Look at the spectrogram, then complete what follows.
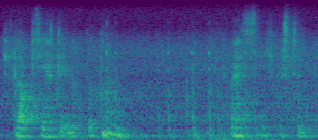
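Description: A woman answering questions in an interrogation, explaining herself in halting detail, on an old 1960s tape. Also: lowish voice, steady tone, vocal fry, echoey room, a little hiss or hum, poor audio. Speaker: person being questioned in a criminal case.

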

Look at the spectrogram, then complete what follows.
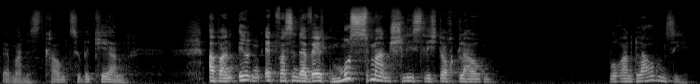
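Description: A man's voice: medium pitch, expressive, normal speed, lightly acted. Man acting a talkative, pious comic servant. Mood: disapproving. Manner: earnest, argumentative, pseudo-learned rambling. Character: talkative, pious male servant disguised in doctor's robe. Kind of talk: German radio play of classic comedy.

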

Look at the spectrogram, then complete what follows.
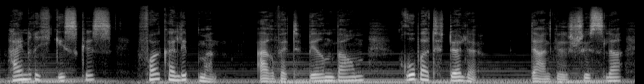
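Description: Credits announcer for a radio play: deep-voiced woman reading from script, clear guitar music underneath.

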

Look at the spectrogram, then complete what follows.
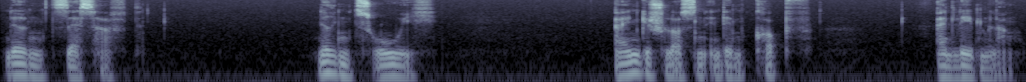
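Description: A man acting in a radio play as a brooding narrator haunted by memories of his lost village, speaking in reflective, halting phrases. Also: sits low, fairly even intonation, creaky, warm tone, slightly rough, no room sound, exaggerated voice.

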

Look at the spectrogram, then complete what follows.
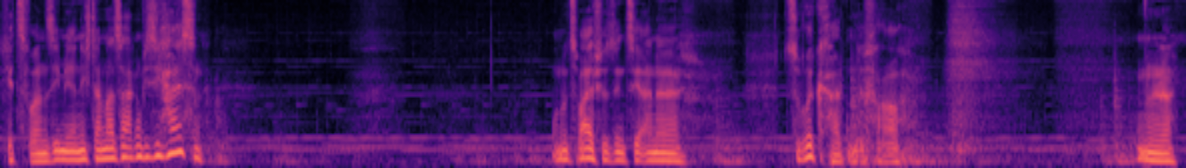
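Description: Lonely boastful adventurer, low creaky voice, florid courtly delivery, insistent, radio play monologue. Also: male voice. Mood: bewildered, pleading, then wistful, ingratiating. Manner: florid, courtly, insistent, swinging between whisper and exclamation. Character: boastful lonely male romantic adventurer courting a woman by telephone.

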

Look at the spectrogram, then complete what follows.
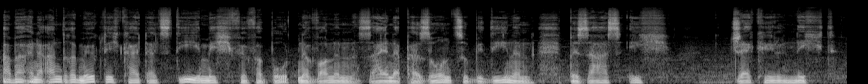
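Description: Radio drama: haunted doctor, bottom-register gravel, secretive, brooding, literary. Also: male voice, deep voice, unhurried, mellow, slight background noise. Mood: brooding, confessional. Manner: brooding, formal literary diction. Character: tormented gentleman doctor, secretive, guilt-ridden, haunted by his dark side. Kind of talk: German radio drama acting and first-person narration.

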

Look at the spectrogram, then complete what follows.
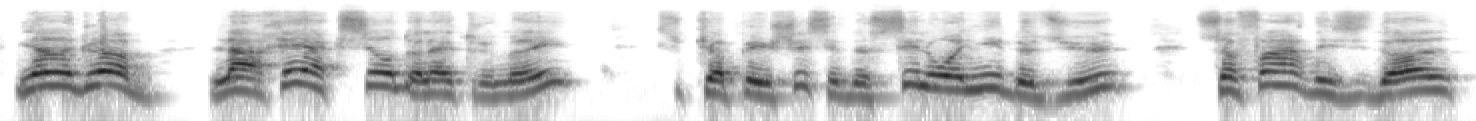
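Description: A man's voice: high-pitched, mellow, slightly rough. A man with a Québécois accent teaching a Bible study in a conversational way, often stopping to correct himself. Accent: Québécois French. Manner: conversational, frequent self-corrections.

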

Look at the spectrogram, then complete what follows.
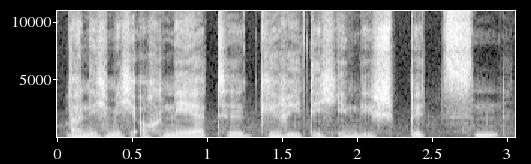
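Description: An actor playing an anguished, introspective writer in a literary radio drama, confessing in a halting, brooding way. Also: male voice, a little high, animated, gravelly, slight background noise. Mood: pained, brooding. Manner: slow, halting, brooding, with deliberate pauses.

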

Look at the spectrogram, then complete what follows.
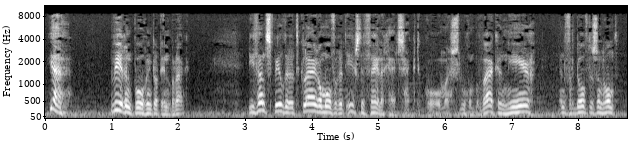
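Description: A sly, self-assured investigator in a radio drama. His gravelly voice swings very widely in pitch, wry and sarcastic, with a Netherlands Dutch accent, over faint noise. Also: very animated, moderate pace, mellow. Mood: musing. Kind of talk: Dutch radio play acting.

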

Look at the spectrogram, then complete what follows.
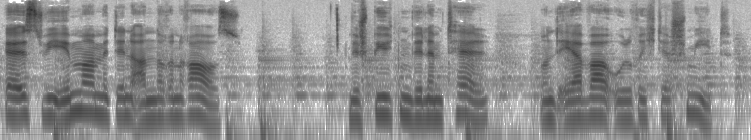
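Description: A man's voice: fairly high pitch, normal speed, natural voice. An actor playing a wistful theatre performer in his fifties, recalling things casually in a radio drama monologue. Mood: reflective, wistful. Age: 50s. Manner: reflective, casual, explanatory. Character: wistful 58-year-old male theatre actor giving witness statement. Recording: guitar music under the voice. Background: guitar music.

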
